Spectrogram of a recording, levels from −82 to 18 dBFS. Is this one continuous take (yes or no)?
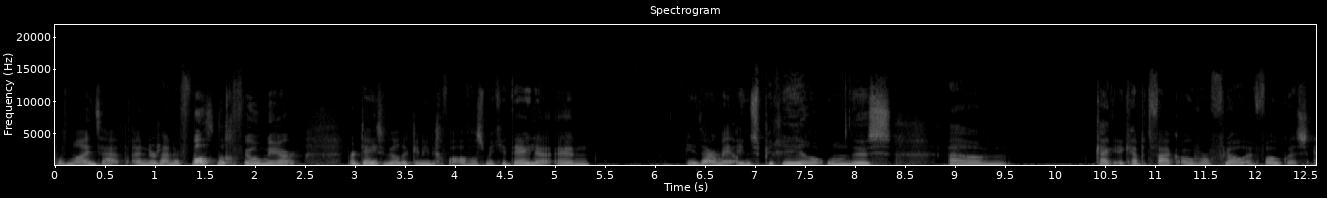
no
